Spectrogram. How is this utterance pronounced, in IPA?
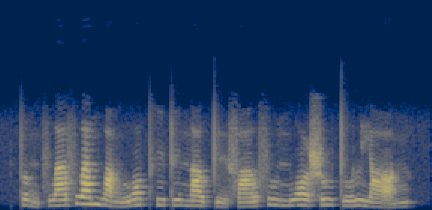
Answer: t̪ ɤ̰˨˩ ŋ f w ä˧˥ f w ä˥ m w ɑ̰˨˩ ŋ l w ɔ˥˧ t̪ʰ i˥˧ t̪ i˥˧ n̪ ɑ˥˩ ʊ̯ t̪ y̰˨˩ f ɑ˧˥ ʊ̯ f u˥˧ n̪ w ɔ˥˧ ʂ u˥˩ t̪ u˧˥ l j ɑ̰˨˩˦ ŋ

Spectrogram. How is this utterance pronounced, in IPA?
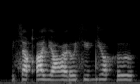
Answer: sʲ ɜ qʼ œ lʲ ɛ ʕ œ ɾ ɯ sʲ o dʲ ɔ h ɯ

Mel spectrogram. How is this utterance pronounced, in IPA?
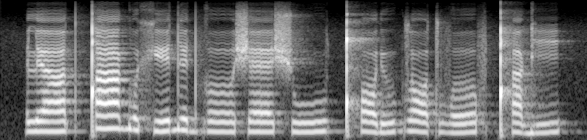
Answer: lʲ aː t ǃ aː ɡ o xʲ e d e d ɡ ɤː ʃ ɛː ʃ uː ǃʰ ɔ ɾʲ u ɡ l ɔː t v ɤː f ǃʰ a ɡ i

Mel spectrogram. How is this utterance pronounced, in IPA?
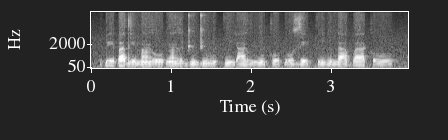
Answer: ɓ eː˦ ɓ a˦ d eː˨ m ã˧ ɣ oː˧ ɡ ã˦ ɣ ə˦ d͡ʒ ĩ˨ d͡ʒ ĩ˦ n ə˨ k ĩ˨˦ j aː˨˦ ɣ u˨ ŋ ũ˦ k oː˧ ɓ oː˦ z eː˧ k ĩ˧ m ũ˦ n aː˧ b aː˨˦ k oː˧

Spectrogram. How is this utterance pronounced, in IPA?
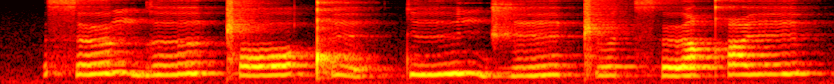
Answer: s ə˞ ŋ ɡ ɵː ǁ ɔː ǃʼ ʏ | t ʉː n d͡ʒ ʏː ɡ͡ǁ ɵ t͡sʰ ə˞ qʰ ʏː

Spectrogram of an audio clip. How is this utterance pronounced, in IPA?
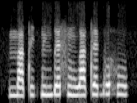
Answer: m a˨ t i˨ k͡p ĩ˨˦ ɡ͡b ɛ˧ s ũ˨ w a˧ t ɛ˦ ɡ o˦ h u˦˨

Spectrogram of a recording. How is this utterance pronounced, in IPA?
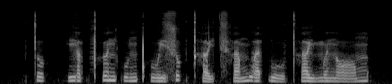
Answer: t̪ ʊ˨ k̚ | j ɐ˧ k̚ pʰ ɵ˥ n kʷ ɪ˨˥ ŋ pʰ uː˨˩ j s ʊ˥ k̚ t̪ʰ ɐ˨˩ j t͡sʰ ɐ˨˥ m w ɐ˨˥ t̚ w uː˨˩ t̪ʰ ɐ˧ j m ɵ˧ n ɔː˨˥ m

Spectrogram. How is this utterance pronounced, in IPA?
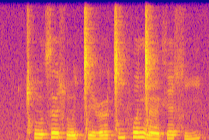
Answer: ǀʰ ũ˧ s ə˞˦ ɬ ũ˨˦ i̯ ǀ i˨ ɭ ə˞˧ ǀ i˦ f ʌ˦ ŋ͡ǀ æ̃˨ x ɛ˧ ɬ i˨˦

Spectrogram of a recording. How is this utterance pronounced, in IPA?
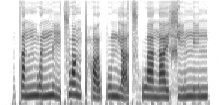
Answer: t̪ a˧˥ n n̪ w ə˧˥ n m ḭ˨˩ t͡s w ɑ˥˩ ŋ pʰ ɑ̰˨˩ ʊ̯ p u˥ n̪ j ä̰˨˩ t͡sʰ w a˥˧ n a˥˩ ɪ̯ ɕ i˧˥ n̪ i˥ n

